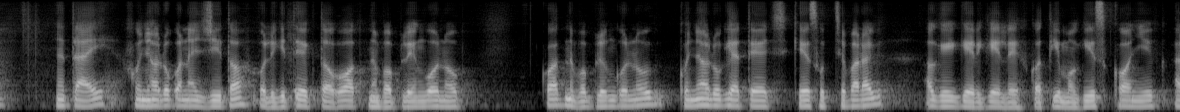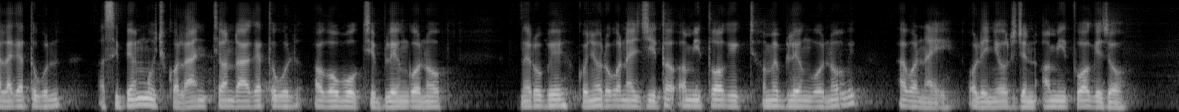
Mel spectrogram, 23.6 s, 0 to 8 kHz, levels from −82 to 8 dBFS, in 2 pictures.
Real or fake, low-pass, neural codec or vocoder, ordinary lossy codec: fake; none; codec, 16 kHz, about 1 kbps, DyCAST, with the encoder's durations; none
